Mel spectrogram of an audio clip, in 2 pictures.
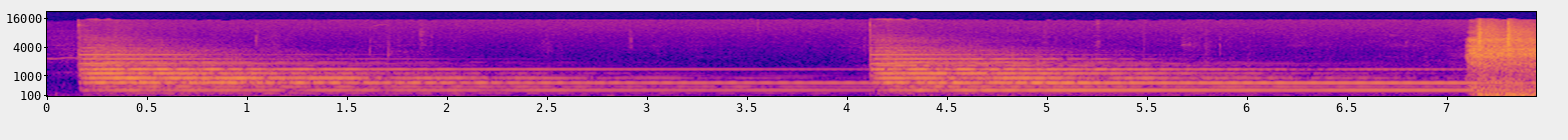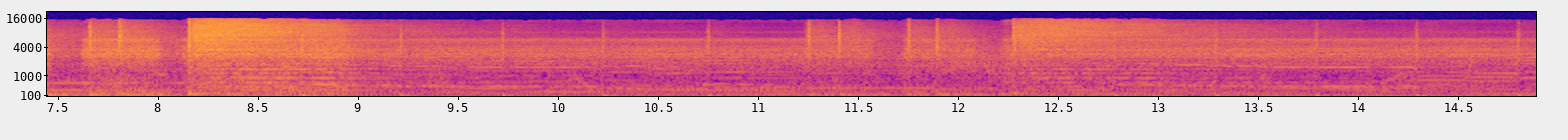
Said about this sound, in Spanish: sonaban ahí unas campanas. Las campanas de la medianoche. Unas campanas inspiradas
